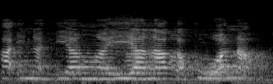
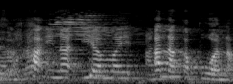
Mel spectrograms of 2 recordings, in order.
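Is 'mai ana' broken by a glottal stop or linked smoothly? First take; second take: smooth link; glottal stop. First: 'Mai ana' runs together without a break. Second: A glottal stop breaks before 'ana'. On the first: The speaker calls it right. "沖縄のないところに沖縄入れない" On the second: The speaker calls it wrong. "って言っちゃう人が多い"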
